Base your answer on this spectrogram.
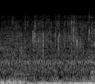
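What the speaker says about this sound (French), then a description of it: "Voilà, un bon coup d'arrosage." Water pours from a watering can onto a large potted plant, a close, steady trickling splash that continues without a break.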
